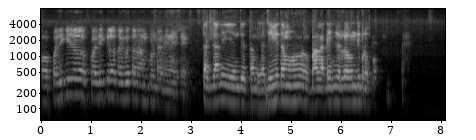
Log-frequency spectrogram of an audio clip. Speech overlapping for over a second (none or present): none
